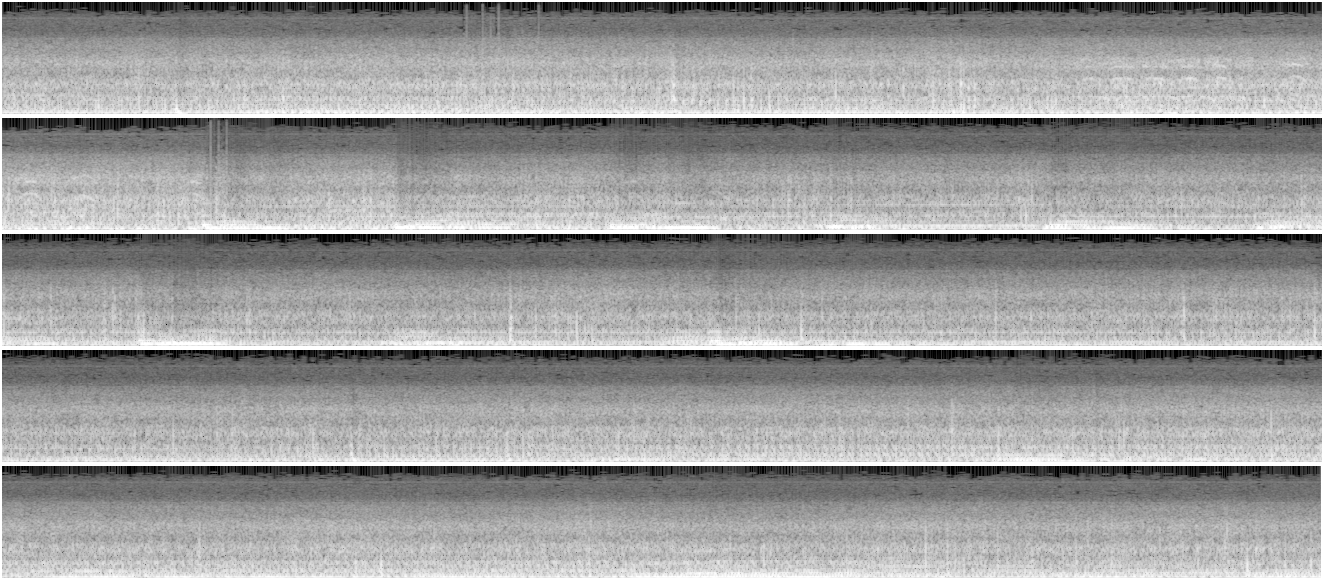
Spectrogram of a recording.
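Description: Orchestral film score of low, sombre sustained notes over the steady hiss of an old optical soundtrack, with a run of separate low notes from about eight to seventeen seconds in.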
